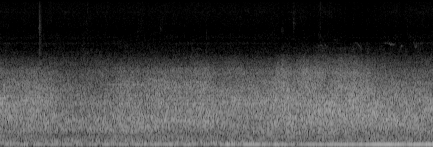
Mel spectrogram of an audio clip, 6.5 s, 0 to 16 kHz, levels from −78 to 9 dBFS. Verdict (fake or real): real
